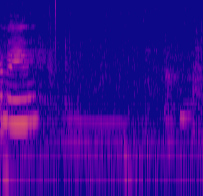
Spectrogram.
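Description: A small child's short high-pitched vocal sound, rising in pitch, at the very start, then a fainter held tone and quiet room sound.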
